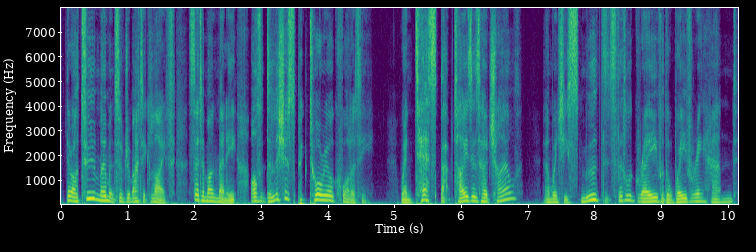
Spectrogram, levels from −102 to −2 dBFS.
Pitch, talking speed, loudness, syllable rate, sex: 145 Hz, 175 wpm, -19 LUFS, 5.5 syllables/s, male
